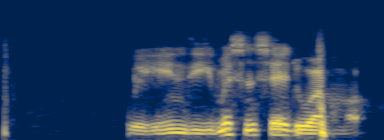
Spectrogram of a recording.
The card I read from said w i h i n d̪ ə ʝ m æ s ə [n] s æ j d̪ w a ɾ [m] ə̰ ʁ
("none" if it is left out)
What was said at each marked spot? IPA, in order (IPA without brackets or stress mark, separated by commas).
n, m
